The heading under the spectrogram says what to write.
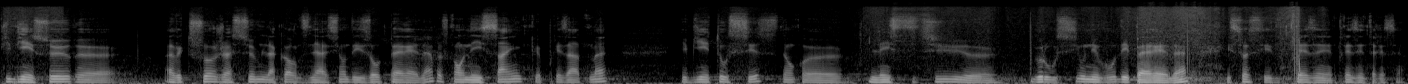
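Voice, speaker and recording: A man with a Quebec French accent giving a conference talk, self-deprecating and halting with many fillers. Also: lowish voice, fairly even intonation, background noise. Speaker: conference speaker. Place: conference room.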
